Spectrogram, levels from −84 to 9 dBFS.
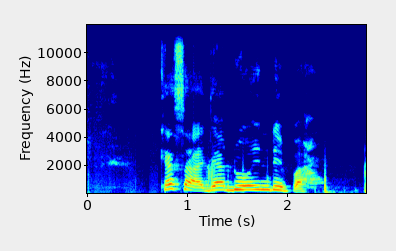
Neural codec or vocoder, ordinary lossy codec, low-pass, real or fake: vocoder, 24 kHz, 100 mel bands, Vocos; none; 10.8 kHz; fake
